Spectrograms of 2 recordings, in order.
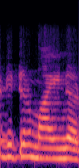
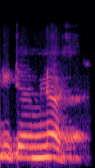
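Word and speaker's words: determiners: पहली बात तो ये जानिए कि जो डिटरमिनर्स होता है आप लोग बोले डिटरमाइनर। लेकिन ये डिटरमाइनर होता है। ये प्रोनाउंसिएशन पूरी तरह से गलत है। इसको हम लोग बोलते हैं डिटरमिनर्स।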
